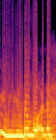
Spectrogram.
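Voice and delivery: slow, tearful, emotionally moved voice. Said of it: "കരയണോ? എന്തിനാ കരയണേ?".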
